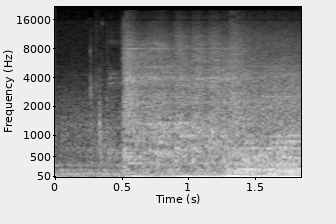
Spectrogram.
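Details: 2013 Dodge Dart flood car, first start after a powertrain swap, with the fuel pump primed first: a short crank, then it fires cleanly and rises into a smooth, steady idle. It starts and runs normally.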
